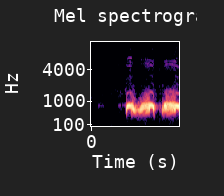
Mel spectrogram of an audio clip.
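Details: Spotted dove decoy call in the 'thúc gù' urging style, meant to draw in wild doves: a mellow warbled coo about half a second long, a brief pause, then a second coo cut off at the end.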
